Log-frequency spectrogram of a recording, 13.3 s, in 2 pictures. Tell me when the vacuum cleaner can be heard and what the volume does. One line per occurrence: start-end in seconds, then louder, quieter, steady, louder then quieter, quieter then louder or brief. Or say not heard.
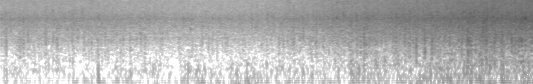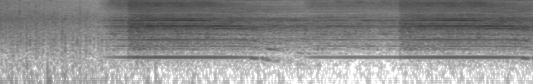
7.9-13.2 quieter then louder.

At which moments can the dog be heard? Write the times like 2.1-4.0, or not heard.
not heard.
